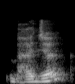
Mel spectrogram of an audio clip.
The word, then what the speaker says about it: Bhaja: The word Bhaja, for the sake of pronunciation, the Bha is aspirated consonant. So the fourth letter in the Pa Varga. So it has to be said Bha. Bhaja Govindam.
